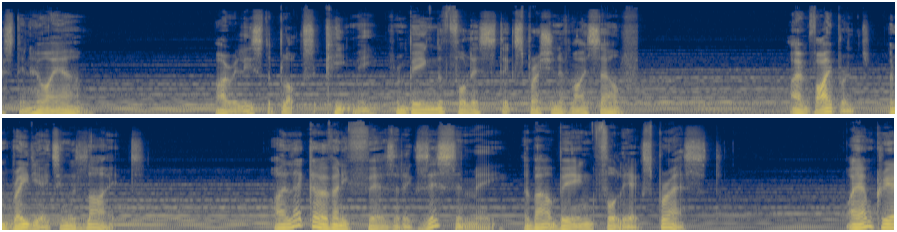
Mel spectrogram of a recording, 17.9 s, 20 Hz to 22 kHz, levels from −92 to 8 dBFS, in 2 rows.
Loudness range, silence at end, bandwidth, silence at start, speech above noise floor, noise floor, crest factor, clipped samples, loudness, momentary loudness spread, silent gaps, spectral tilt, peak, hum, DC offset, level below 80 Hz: 4 LU; 0 s; 18.5 kHz; 0 s; 24 dB; -41 dBFS; 18 dB; under 0.1%; -18 LUFS; 19 LU; none; -6 dB/octave; 0 dBFS; none; under 0.1%; -36 dBFS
